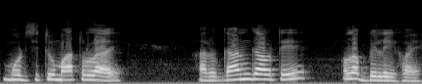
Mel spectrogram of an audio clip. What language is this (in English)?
Assamese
